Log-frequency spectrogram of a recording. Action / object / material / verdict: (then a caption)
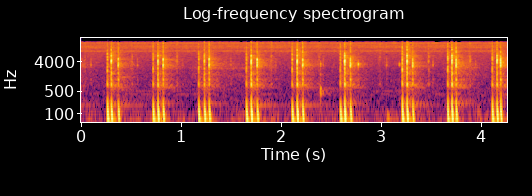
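tap / ribbed plastic dome / plastic / none. A hollow orange ribbed plastic dome held in front of the microphone is tapped with the fingernails of both hands in a slow, steady rhythm. Nine short bursts arrive about every half second, each a quick double tap with a deep hollow thump and a crisp, bright fingernail click. The sound dies almost instantly between bursts, leaving quiet gaps.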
